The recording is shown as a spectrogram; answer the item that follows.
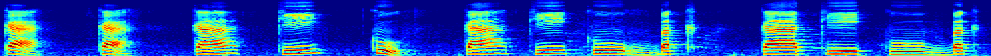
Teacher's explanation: Sudah ke atasnya yang lunak itu, ke tulang langit-langit mulut kita, ya, itu huruf kaf ke atas sedikit, ya. Jadi lidah kita yang bagian belakang itu diangkat naik ke langit-langit mulut kita, kemudian kita keluarkan suara dengan dorongan nafas.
